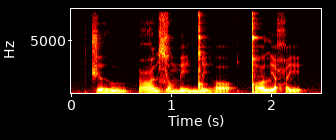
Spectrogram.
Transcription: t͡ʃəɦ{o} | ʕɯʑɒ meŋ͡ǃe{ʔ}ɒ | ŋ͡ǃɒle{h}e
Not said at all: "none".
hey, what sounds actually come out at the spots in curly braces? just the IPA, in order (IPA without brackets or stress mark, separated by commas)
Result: u, ɦ, ħ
